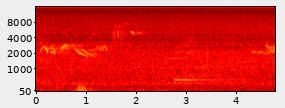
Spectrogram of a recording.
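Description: Small birds chirping a few short, gliding notes in the first second, over a steady outdoor background hum; a faint steady tone sounds midway.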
